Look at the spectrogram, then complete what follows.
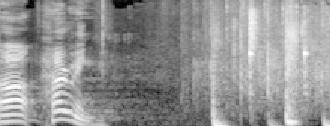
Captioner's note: applause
